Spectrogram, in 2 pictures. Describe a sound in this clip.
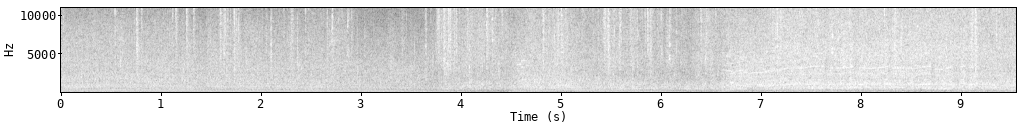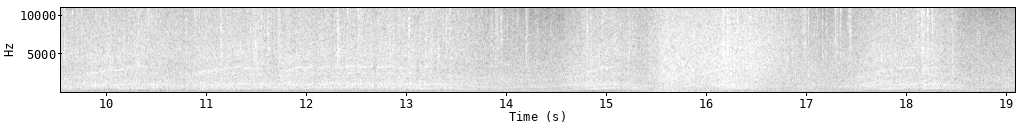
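Tyres crunch and hiss on gravel.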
